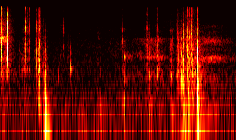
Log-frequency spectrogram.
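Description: Plastic card-sleeve pages of a ring binder being handled and turned: a series of short clicks and crinkles, with a dense cluster near the end.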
